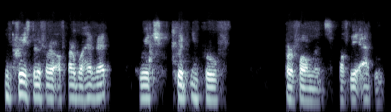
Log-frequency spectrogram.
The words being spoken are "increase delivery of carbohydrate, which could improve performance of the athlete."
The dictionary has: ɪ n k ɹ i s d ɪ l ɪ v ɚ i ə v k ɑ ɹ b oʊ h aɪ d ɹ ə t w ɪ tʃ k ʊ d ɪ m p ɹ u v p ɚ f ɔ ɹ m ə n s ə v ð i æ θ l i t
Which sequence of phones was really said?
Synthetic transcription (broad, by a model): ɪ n k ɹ i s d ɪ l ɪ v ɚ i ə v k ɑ ɹ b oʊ h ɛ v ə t w ɪ tʃ k ʊ d ɪ m p ɹ u v p ɚ f ɔ ɹ m ə n s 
